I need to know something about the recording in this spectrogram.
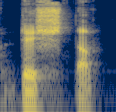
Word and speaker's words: deshita: For example, des, for example, or deshta. In both cases, the e and u in desu and deshita have been reduced away, and the amount of syllables has collapsed.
